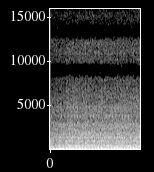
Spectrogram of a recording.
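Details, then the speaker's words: Idling 2007 Diamo Retro 50 scooter with a GY6-type single-cylinder engine, with a new intake tube fitted between the airbox and carburetor, on non-ethanol fuel. Steady, even putter with no knocks or misses: the engine is running fine. "She's purring just fine. Non-ethanol fuel, by the way."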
